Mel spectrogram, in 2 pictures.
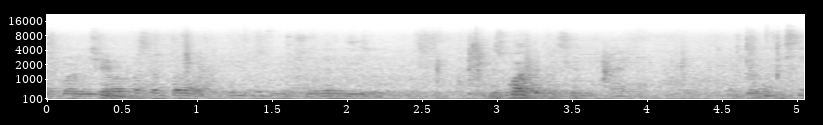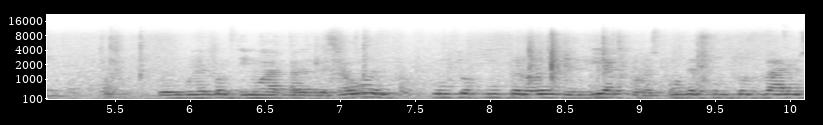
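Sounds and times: low murmured talk: 0.0s - 10.0s.

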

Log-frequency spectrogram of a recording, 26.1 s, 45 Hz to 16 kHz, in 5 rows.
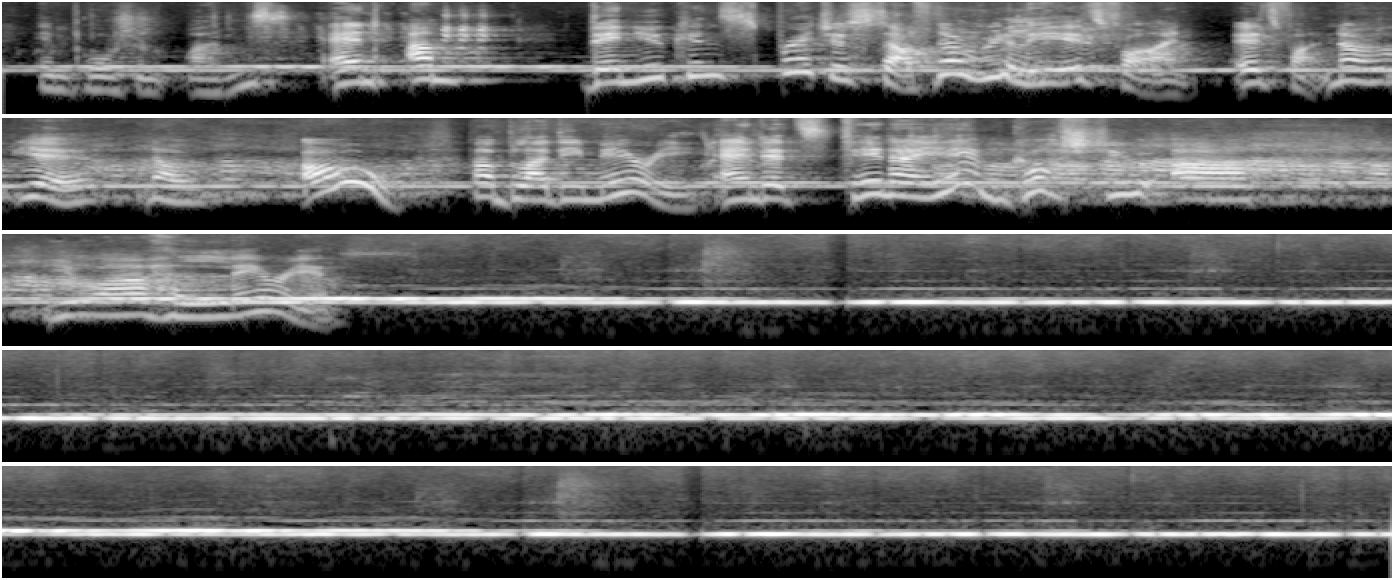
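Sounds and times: sustained two-tone drone: 0.0s - 26.0s.

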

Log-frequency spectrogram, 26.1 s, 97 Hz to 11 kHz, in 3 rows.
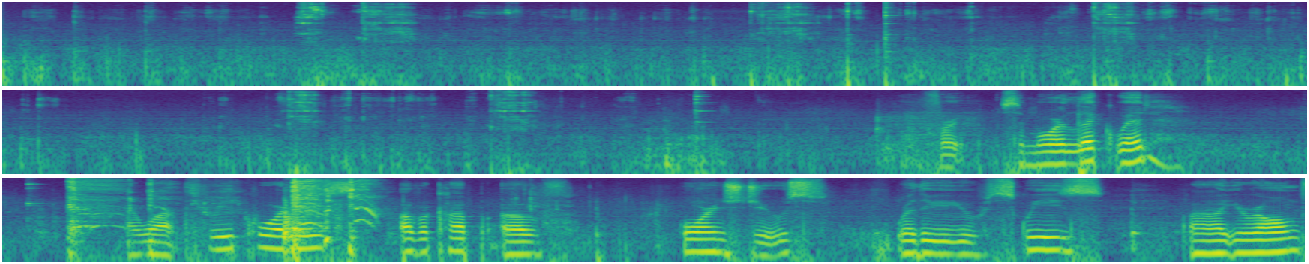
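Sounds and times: metal spoon stirring in a bowl: 0.0s - 9.1s, 10.1s - 13.6s.

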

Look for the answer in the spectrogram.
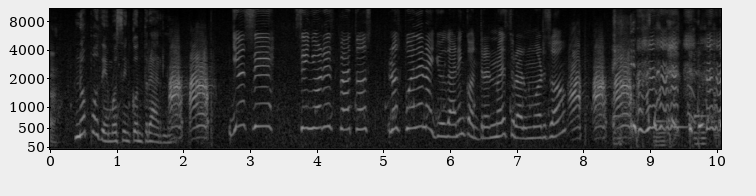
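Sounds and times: cartoon ducks quacking: 7.7s - 10.0s.

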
